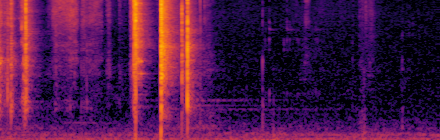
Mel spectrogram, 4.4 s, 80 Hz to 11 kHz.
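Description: Plus-2 extended magazine seated into a CZ P10s pistol: a few sharp, close metallic clicks and snaps in the first two seconds, followed by faint low handling noise.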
